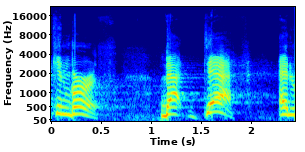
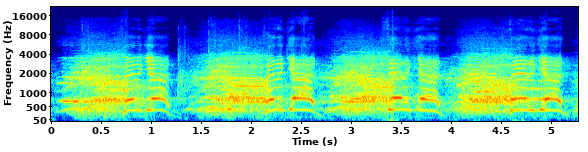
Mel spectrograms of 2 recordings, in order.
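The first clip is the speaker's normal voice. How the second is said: high, relentless shout, growing ever louder; building rallying shout; 8 semitones higher, 9 dB louder than usual. Real, not acted. Speaker driving the audience's freedom chant, building rallying shout. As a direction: shout each command on one high pitch, building.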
